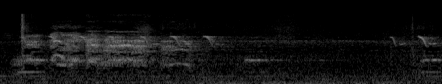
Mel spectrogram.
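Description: Birds calling: a dense burst of calls in the first second and a half, then a few short falling chirps.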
